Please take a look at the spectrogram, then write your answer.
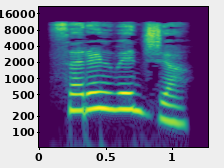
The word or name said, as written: ಸರಳ್ವೆಜ್ಜ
